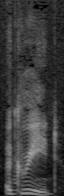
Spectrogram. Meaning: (verb) simple past and past participle of agree; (adjective) In harmony; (interjection) Indicates agreement on the part of the speaker
- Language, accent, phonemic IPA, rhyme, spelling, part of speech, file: English, US, /əˈɡɹid/, -iːd, agreed, verb / adjective / interjection, En-us-agreed.ogg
